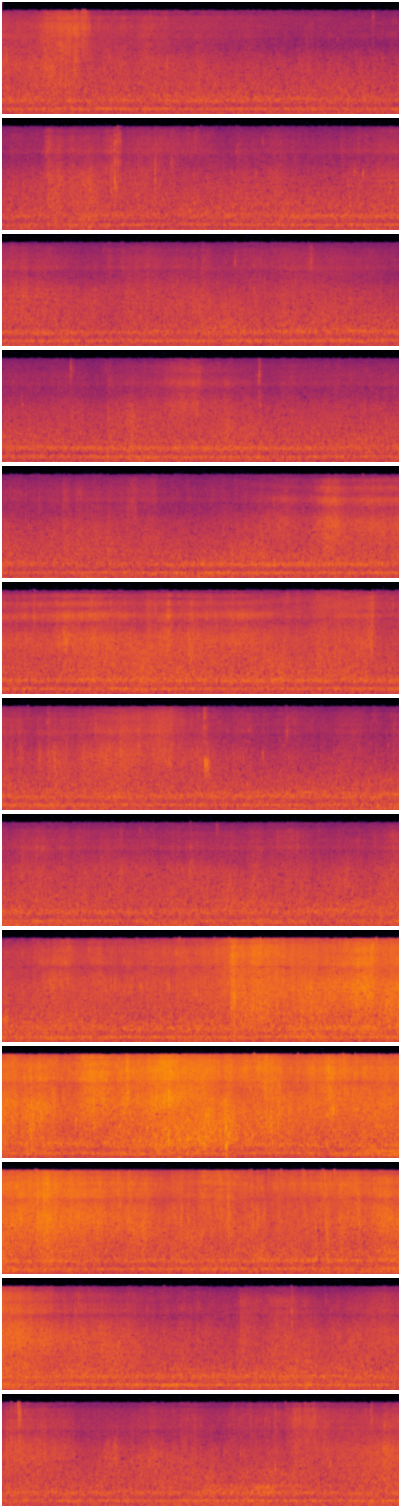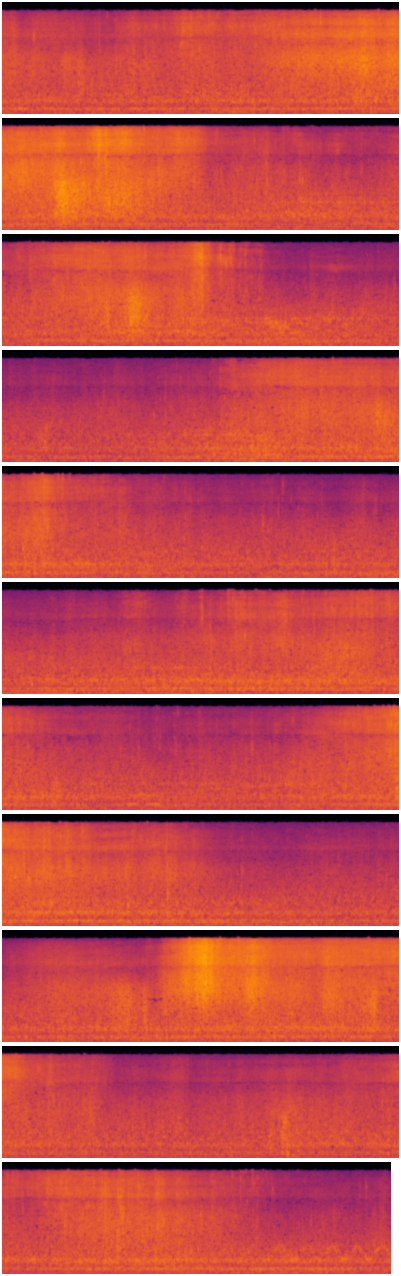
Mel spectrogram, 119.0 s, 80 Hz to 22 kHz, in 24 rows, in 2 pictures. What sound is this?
City River - Ambience (night) | Stereo MS
atmosphere, background-sound, noise, river, urban, ms, waves, atmo, stereo, atmos, ambient, field-recording, general-noise, ambiance, bit, ambience, night, city, soundscape, 24, dogs, background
